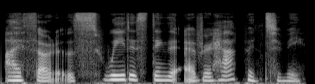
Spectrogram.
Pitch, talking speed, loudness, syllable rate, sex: 185 Hz, 210 wpm, -18 LUFS, 5.2 syllables/s, female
